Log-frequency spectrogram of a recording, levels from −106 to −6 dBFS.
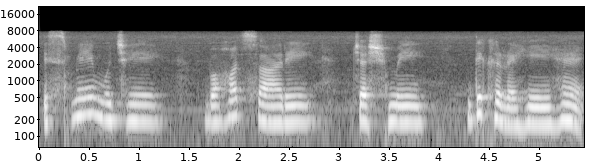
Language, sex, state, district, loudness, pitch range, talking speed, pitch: Hindi, female, Madhya Pradesh, Katni, -17 LUFS, 180-195 Hz, 90 wpm, 185 Hz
